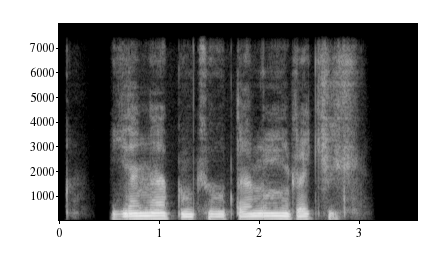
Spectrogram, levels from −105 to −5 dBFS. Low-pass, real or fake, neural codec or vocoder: 7.2 kHz; fake; codec, 44.1 kHz, 2.6 kbps, DAC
